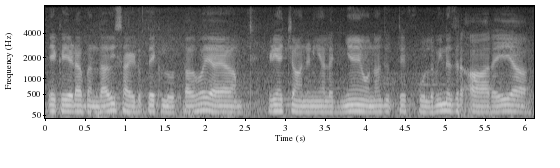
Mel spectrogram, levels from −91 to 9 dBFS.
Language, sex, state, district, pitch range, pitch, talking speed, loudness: Punjabi, male, Punjab, Kapurthala, 110-125 Hz, 115 Hz, 195 wpm, -17 LUFS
